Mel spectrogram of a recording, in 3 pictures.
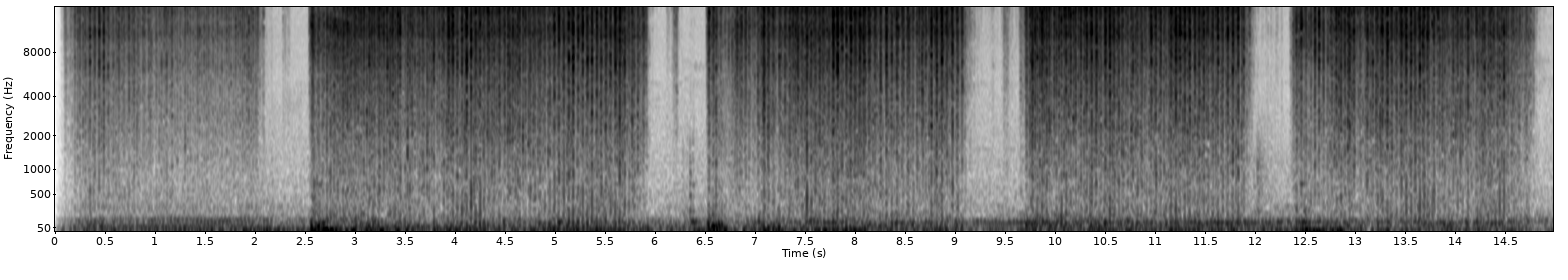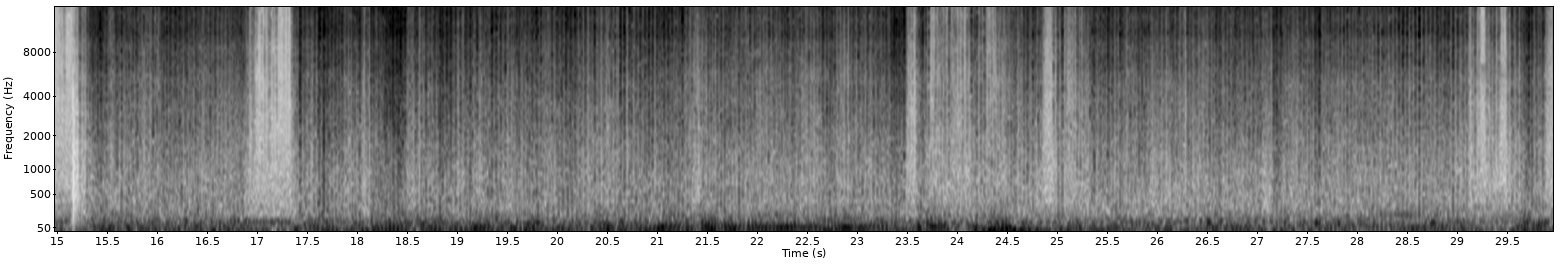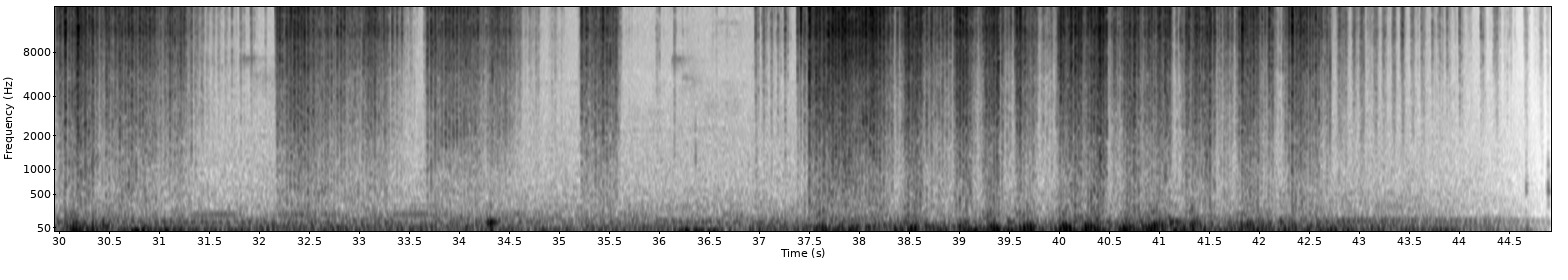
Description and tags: Recording of a dragonfly trapped in a mist net at a bird banding station. Recorded with a Zoom H6 with Mid/Side capsule.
